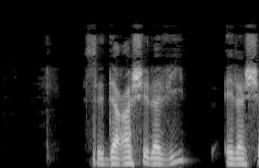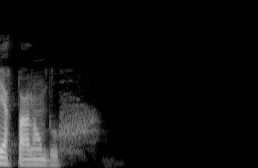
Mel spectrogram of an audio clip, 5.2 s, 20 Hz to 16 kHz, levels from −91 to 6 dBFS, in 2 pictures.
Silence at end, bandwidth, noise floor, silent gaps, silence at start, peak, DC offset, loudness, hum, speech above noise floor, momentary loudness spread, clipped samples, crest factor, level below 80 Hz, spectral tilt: 1.75 s; 9.4 kHz; -59 dBFS; 2.03-2.10 s; 0.85 s; 0 dBFS; under 0.1%; -20 LUFS; none; 38 dB; 18 LU; under 0.1%; 24 dB; -62 dBFS; -4.5 dB/octave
